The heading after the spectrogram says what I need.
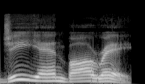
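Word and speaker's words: Guillain-Barré: such as the bladder guillain-barre pronounced ji yan ba ray syndrome is an example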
